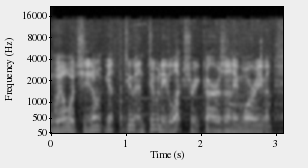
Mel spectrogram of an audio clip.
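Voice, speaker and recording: A man talks at a very fast pace with ordinary pitch variation. Noticeable background noise can be heard. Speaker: car reviewer, automotive editor. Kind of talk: casual car review to camera.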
